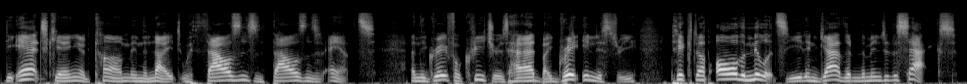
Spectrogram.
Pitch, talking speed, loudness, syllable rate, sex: 165 Hz, 210 wpm, -19 LUFS, 5.4 syllables/s, male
